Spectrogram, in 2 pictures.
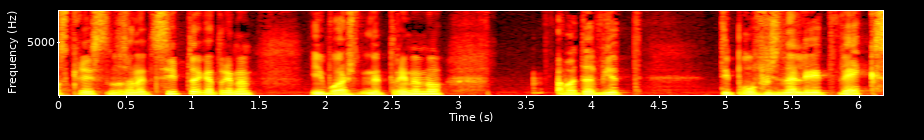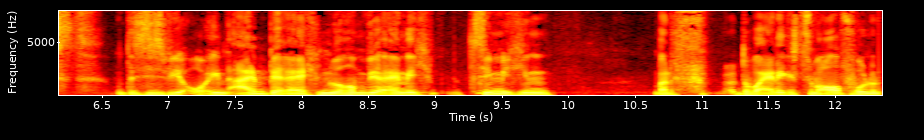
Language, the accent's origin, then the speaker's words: German; Upper Austria, Austria; ich komme aus dem Mühlviertel, das hört man vielleicht am Idiom, ja.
